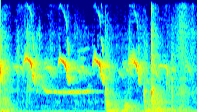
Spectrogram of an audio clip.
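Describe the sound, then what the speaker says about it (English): Guinea fowl that have settled in and perch up high give a string of harsh, squeaky repeated calls, several sharp bursts in quick succession, fairly close and loud against a quiet background. "The guineas are doing really well."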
